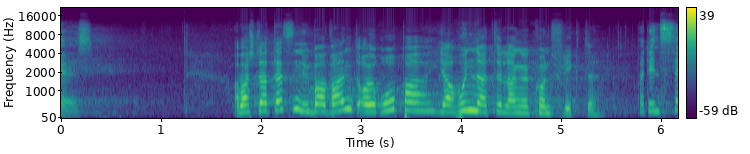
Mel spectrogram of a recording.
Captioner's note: speaking in German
